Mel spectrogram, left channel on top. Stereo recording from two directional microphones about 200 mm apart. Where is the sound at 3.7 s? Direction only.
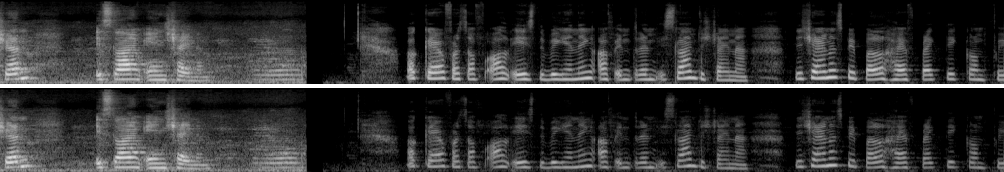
40° left (ahead or behind).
